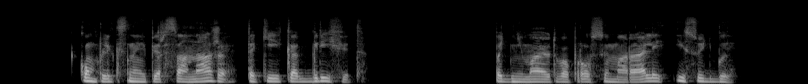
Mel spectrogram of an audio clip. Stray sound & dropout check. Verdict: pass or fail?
pass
